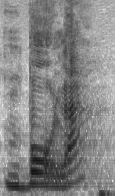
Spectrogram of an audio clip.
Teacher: la B primera de bola es una B oclusiva, es decir, unimos los dos labios de manera que no sale el aire, quitamos, o sea, lo separamos y sale el aire.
